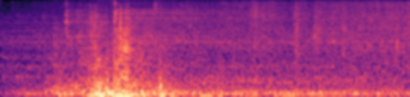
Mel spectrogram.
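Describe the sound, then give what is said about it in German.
A storm roars with driving rain, a dense wash of hiss over deep rumbling, surging loudest early on and then holding steady. No voices. “Ein furchtbarer Sturm kam auf. Regen peitschte Rapunzel ins Gesicht.”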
